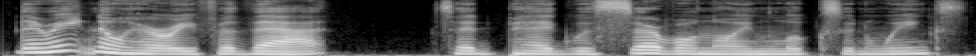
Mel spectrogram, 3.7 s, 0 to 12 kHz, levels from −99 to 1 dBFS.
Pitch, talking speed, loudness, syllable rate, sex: 175 Hz, 230 wpm, -17 LUFS, 6.0 syllables/s, female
